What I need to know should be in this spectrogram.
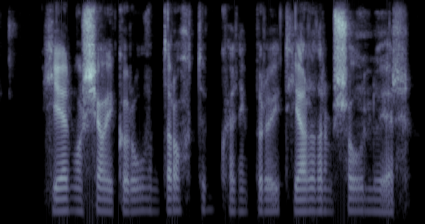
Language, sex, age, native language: Icelandic, male, 20-29, Icelandic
